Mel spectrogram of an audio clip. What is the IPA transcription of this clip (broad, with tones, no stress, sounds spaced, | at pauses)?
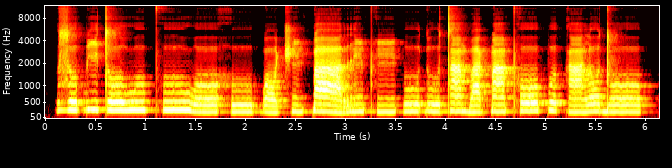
z ʊ˦ ɓ i˦ t oː˦ w u˦ pʰ uː˦ w oː˨ h uː˨ ɓ ɔ˨ t͡ʃ ĩ˨ k͡p aː˦˨ r ĩ˦ pʰ ĩ˦ | u˨ ɗ u˨ t ã˦ b a˨ k͡p ã˦ pʰ oː˦ p ʊ˦ k ã˨ l o˦ d oː˦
